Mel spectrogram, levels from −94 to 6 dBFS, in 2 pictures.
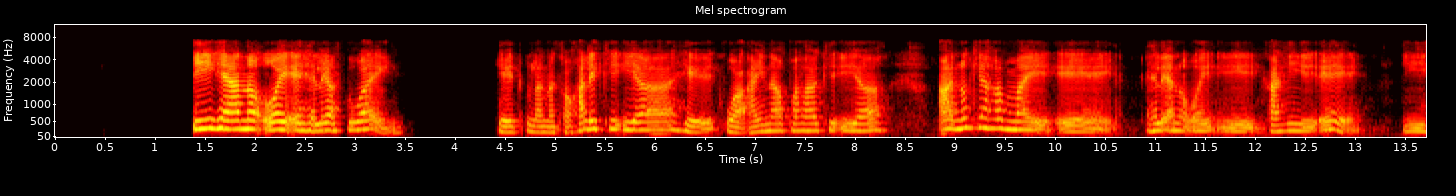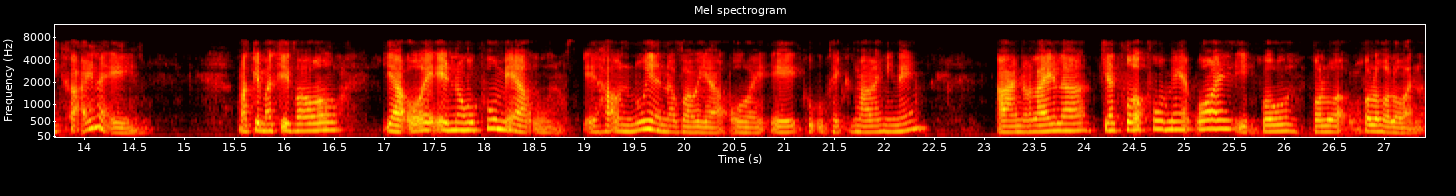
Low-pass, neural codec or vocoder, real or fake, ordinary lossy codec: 7.2 kHz; codec, 16 kHz, 4.8 kbps, FACodec; fake; none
